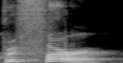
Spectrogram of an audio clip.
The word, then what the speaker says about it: prefer: Prefer. Então tem mais que uma sílaba, são duas. Prefer, ok? E a sílaba tônica é a última.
